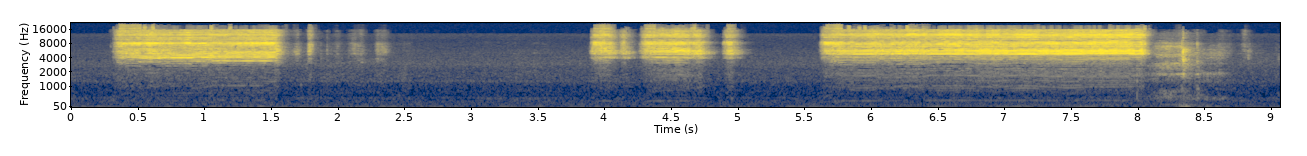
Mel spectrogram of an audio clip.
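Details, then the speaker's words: Hornby R041 GWR Class 57xx Pannier tank model loco, motor spun with brushes refitted on the bench before gear oiling; short bursts of thin, rough high buzzing: noisy motor, rear bearing replacement considered. "got a funny feeling that's a noisy one um we could try replacing the rear bearing"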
